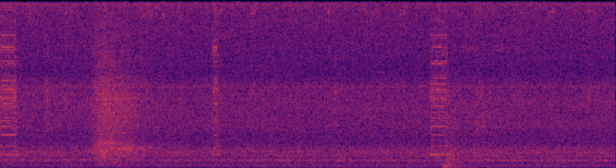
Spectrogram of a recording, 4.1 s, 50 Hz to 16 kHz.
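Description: Thermo Microm HM 355S motorized rotary microtome started from its control panel: a steady electrical hum with a soft swish about a second in and a click near three seconds as the motor drive runs.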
